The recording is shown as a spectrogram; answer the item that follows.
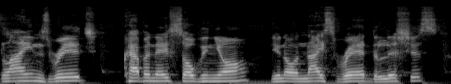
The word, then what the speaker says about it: cabernet sauvignon: for the drink segment what i'm drinking is cabernet sauvignon that's right i pronounced it correctly it's lions ridge this is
